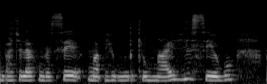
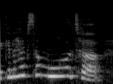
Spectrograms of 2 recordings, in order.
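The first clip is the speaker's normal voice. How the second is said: put-on child asking; 8 semitones higher, 5 dB louder than usual. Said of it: "Se ela falou com você".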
